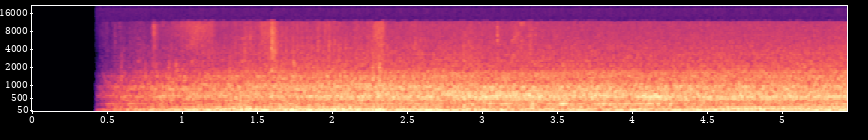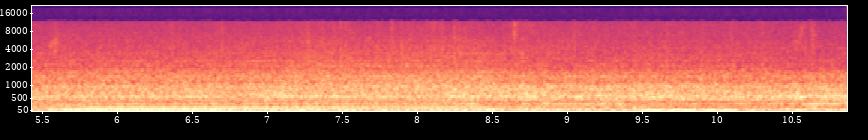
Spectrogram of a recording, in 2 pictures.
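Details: 2009 Nissan Xterra rear wheel bearing that has lost its lubrication from friction and heat: a deep, steady rumble and droning hum that swells with road speed; fixed by regreasing the bearing.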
